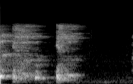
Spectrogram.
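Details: Two short, voiced coughs from an adult woman who is under the weather and hoarse, then quiet.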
